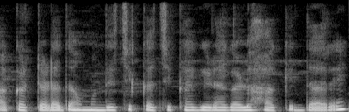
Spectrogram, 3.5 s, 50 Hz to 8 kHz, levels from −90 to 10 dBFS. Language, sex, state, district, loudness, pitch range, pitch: Kannada, female, Karnataka, Mysore, -15 LUFS, 195-215 Hz, 200 Hz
